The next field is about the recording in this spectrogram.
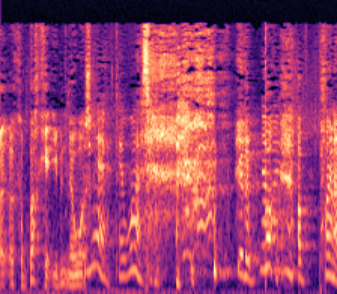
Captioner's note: both laughing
